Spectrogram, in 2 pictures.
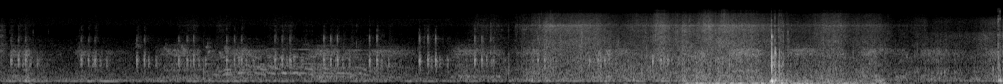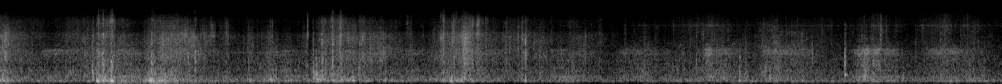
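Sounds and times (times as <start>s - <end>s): rustling and brushing: 5.1s - 16.0s.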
